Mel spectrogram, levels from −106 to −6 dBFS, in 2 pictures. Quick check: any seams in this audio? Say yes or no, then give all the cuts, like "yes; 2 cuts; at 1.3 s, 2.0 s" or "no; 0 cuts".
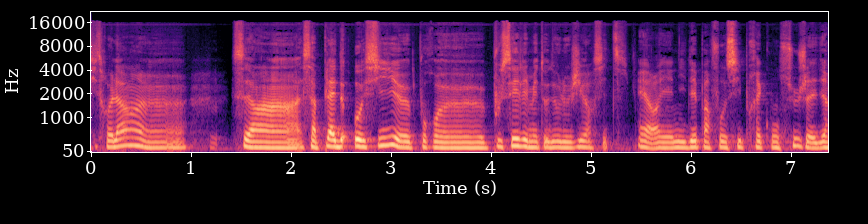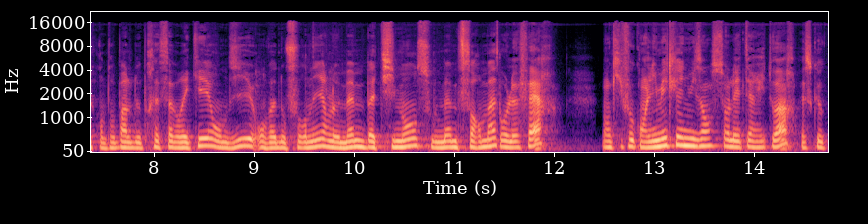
yes; 1 cut; at 11.4 s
